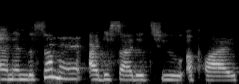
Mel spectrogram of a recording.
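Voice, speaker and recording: A woman with an American accent speaks at a fairly high pitch, in a dry, close sound with no echo. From Texas, San Antonio. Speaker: student newspaper editor. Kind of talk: interview. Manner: fast; animated.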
